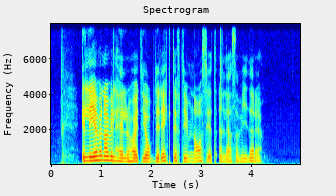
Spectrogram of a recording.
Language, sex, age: Swedish, female, 30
